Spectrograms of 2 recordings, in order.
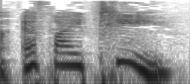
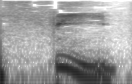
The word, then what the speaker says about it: fit: 如果这样的话，像 FIT，我是不是就可以干脆读成脚那个词 feet？ – No, you cannot. Fit 是一个大写的 AI 的这个音标发 A，然后脚丫子就是发 feet，是一个 E 的音。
